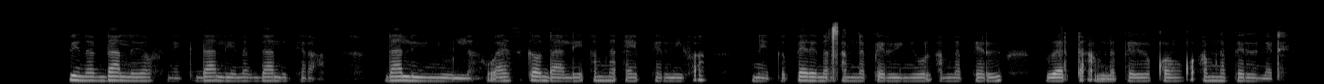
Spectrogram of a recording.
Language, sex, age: Wolof, female, 25-35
